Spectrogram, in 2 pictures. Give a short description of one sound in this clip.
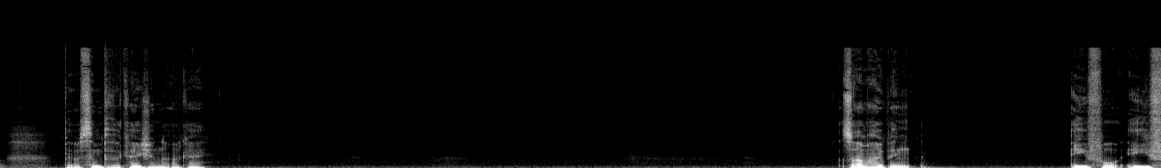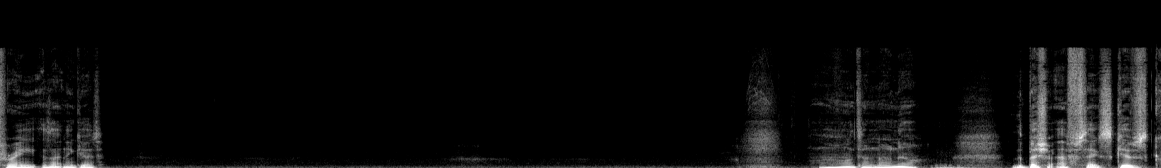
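A middle-aged man talks thoughtfully in bursts, close to a microphone.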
